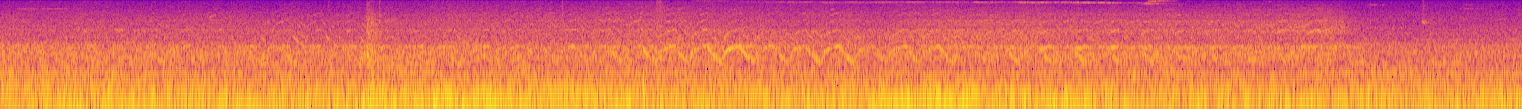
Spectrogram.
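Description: An emergency vehicle's siren in a fast yelp, its pitch sweeping up and down rapidly, starting about three seconds in and fading after about eleven seconds. It sounds over the steady rumble of road traffic.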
